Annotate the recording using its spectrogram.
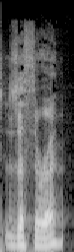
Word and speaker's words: Zathura: It's Zathura.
